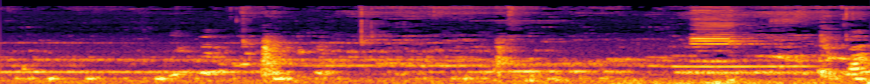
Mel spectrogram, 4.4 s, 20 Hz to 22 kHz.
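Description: JCB 3DX backhoe loader at work as the backhoe digs and lifts a bucket of soil: a steady diesel engine drone with several held tones above it.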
